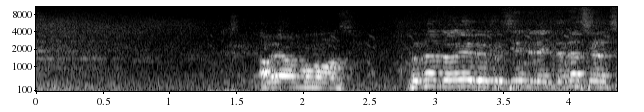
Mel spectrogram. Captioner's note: man in Spanish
